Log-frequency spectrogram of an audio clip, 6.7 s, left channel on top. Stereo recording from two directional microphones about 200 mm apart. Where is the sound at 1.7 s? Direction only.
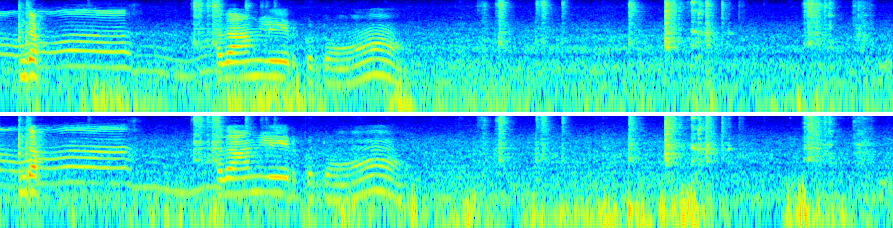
10° left (ahead or behind).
